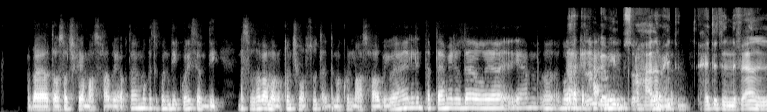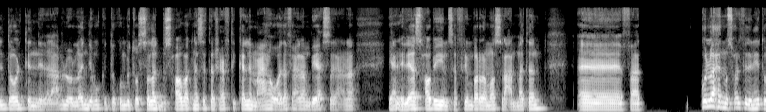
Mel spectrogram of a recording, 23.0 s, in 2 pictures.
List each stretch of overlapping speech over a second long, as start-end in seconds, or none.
8.5-10.3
